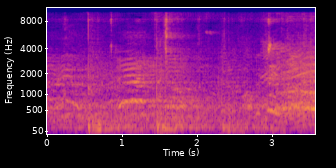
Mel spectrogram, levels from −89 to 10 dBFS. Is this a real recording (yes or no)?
no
